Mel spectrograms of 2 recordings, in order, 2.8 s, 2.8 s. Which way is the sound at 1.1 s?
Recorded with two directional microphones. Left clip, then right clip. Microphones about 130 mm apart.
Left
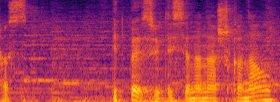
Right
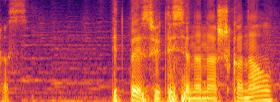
50° right (ahead or behind).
